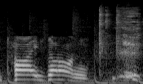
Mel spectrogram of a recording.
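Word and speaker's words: Tyzon: down all the time yeah but it's actually Ties on Ties on Ties on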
